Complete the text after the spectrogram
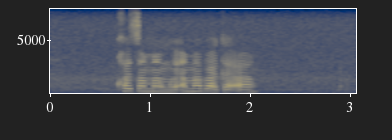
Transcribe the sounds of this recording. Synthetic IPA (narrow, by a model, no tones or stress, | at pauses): q͡χʰɔt͡sʼamaŋwɛʔamabakʼaʔa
